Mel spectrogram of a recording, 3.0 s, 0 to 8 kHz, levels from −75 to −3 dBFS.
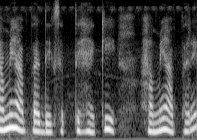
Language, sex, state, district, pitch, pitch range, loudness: Hindi, female, Uttar Pradesh, Hamirpur, 200 Hz, 190-230 Hz, -15 LUFS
